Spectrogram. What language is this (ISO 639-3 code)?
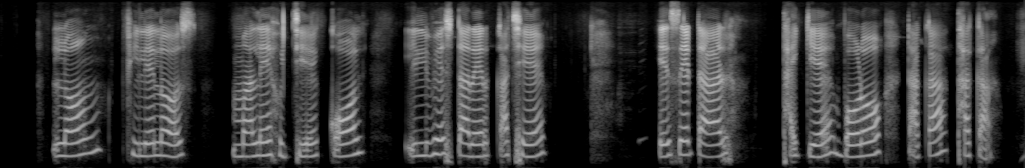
ben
